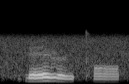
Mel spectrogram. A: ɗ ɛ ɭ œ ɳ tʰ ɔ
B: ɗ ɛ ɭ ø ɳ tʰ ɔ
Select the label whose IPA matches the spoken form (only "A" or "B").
B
